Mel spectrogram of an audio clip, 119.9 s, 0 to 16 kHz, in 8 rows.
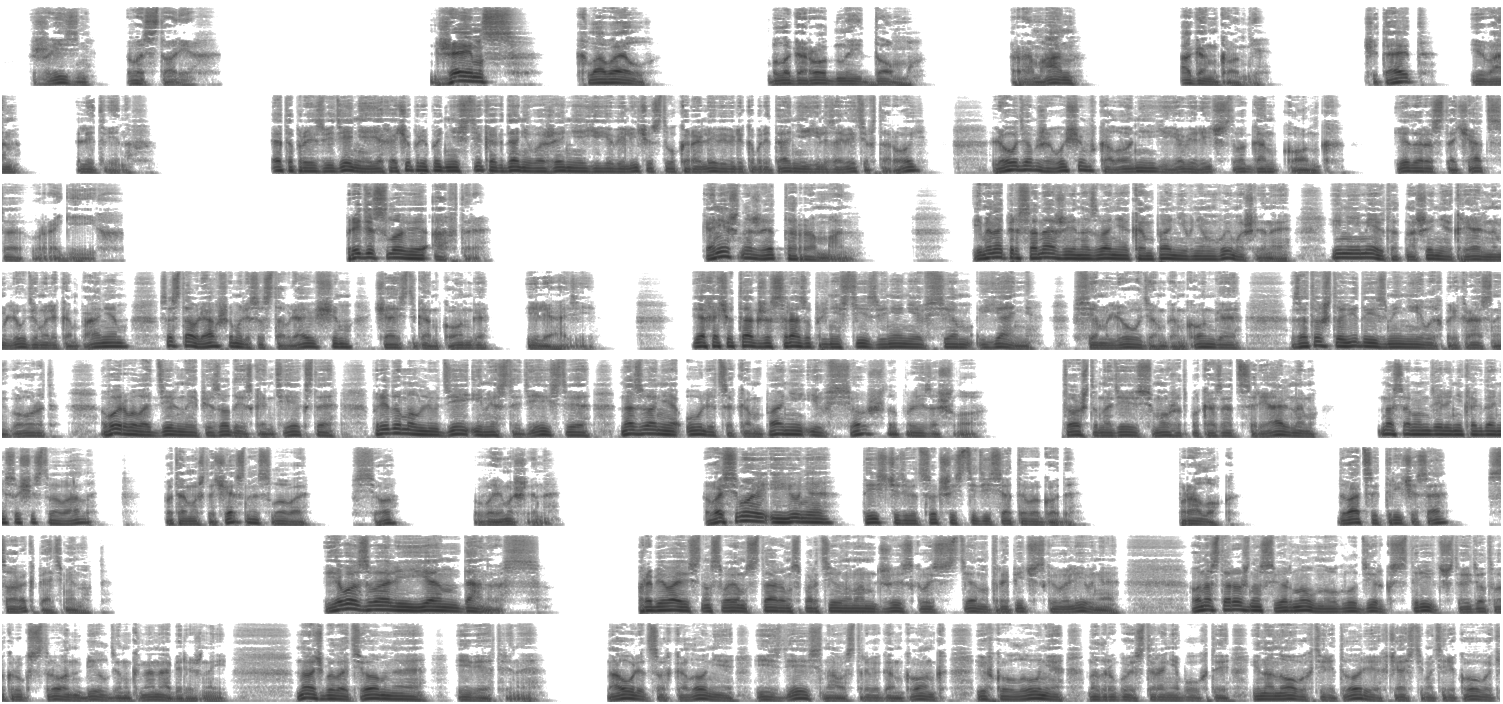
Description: Аудиокнига Благородный дом. Часть 1 | Библиотека аудиокниг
